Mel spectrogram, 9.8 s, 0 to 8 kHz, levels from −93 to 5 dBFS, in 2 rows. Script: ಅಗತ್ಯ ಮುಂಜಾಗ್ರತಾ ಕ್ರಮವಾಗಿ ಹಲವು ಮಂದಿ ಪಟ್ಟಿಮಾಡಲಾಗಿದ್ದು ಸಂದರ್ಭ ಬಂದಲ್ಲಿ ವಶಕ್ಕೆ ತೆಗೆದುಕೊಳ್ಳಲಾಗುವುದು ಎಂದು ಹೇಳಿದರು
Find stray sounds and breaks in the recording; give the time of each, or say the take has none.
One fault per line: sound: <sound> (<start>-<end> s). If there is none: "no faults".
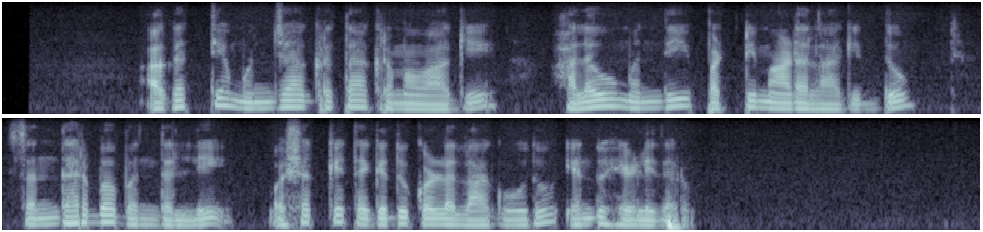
no faults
